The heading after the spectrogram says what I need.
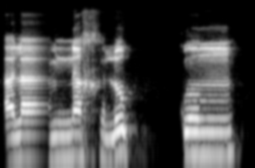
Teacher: Untuk pada bacaan alam nakhluqukum dibaca dengan idgham kamil. Jadi semua sifat huruf qaf dimasukkan ke huruf kaf tanpa tersisa.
